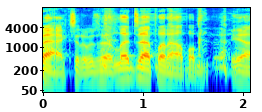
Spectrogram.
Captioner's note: laughter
